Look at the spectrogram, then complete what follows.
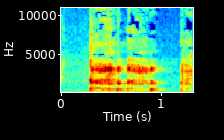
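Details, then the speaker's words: Toddler sick with a cold and possibly pneumonia, with earlier high fever, current cough and runny nose: a single short cough burst followed by the start of a second. "so symptoms right now for her uh it's just cough still runny nose"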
